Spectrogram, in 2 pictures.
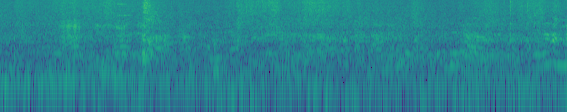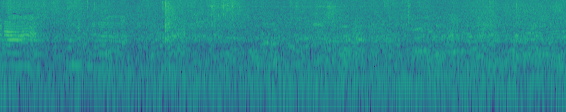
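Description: Footsteps shuffle on pavement close by.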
